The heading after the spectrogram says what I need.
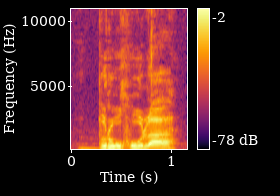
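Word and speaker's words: brújula: me that you remember the stress is where the written accent appears let's go over them again Jose mama Axion Hamas perdon in green Arbol lapis Martinez cancer character bottom line brujola telefono rapido the accent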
